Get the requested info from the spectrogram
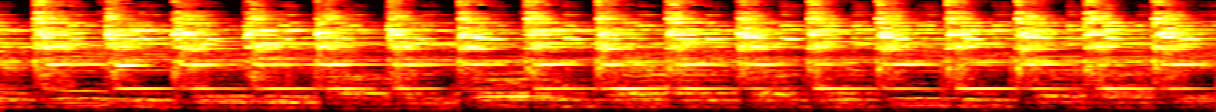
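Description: Temple aarti bells and jingling percussion struck in a steady even beat, about two and a half strikes a second, with a ringing bell tone held over the beat.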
